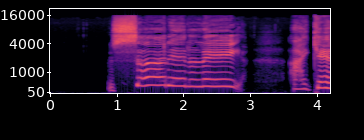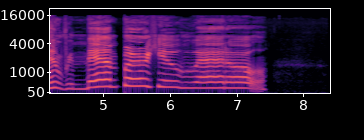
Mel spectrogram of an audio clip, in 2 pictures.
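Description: A man sings a melody into a microphone.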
